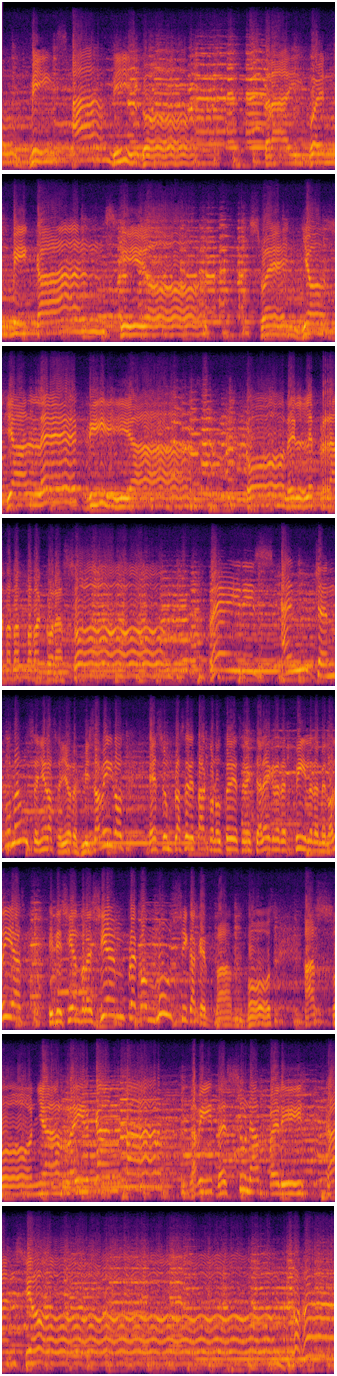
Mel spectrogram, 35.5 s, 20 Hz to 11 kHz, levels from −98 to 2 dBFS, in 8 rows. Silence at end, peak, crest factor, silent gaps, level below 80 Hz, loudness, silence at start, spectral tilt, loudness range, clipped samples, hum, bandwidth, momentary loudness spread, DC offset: 0 s; -2 dBFS; 16 dB; none; -64 dBFS; -18 LUFS; 0 s; -5.5 dB/octave; 2 LU; under 0.1%; none; 9.4 kHz; 5 LU; under 0.1%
